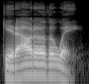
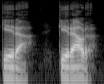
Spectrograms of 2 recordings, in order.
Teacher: the T in get changes to a fast D because it's between vowels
